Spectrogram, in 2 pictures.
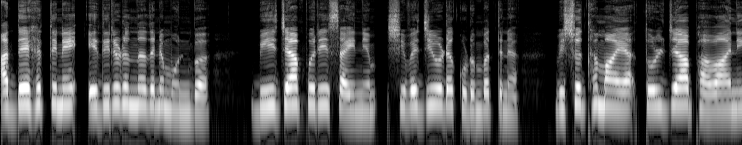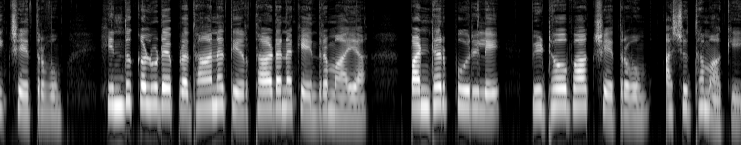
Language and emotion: Malayalam, neutral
